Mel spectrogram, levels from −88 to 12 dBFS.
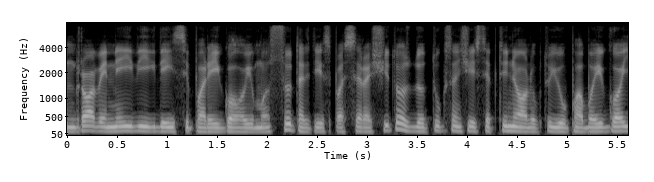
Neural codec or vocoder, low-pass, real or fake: autoencoder, 48 kHz, 32 numbers a frame, DAC-VAE, trained on Japanese speech; 7.2 kHz; fake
